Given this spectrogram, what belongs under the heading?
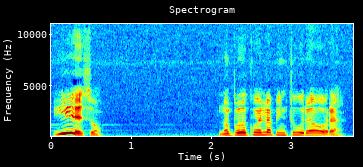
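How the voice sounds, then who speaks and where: A man's voice: high-pitched, very animated, moderate pace, muffled recording, soft background music. A man commenting on a horror game he is playing, taunting the enemy and shrieking when startled. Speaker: gaming YouTuber.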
